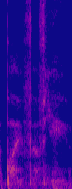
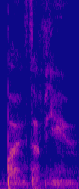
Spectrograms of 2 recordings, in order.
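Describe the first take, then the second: No difference in how they are said.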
